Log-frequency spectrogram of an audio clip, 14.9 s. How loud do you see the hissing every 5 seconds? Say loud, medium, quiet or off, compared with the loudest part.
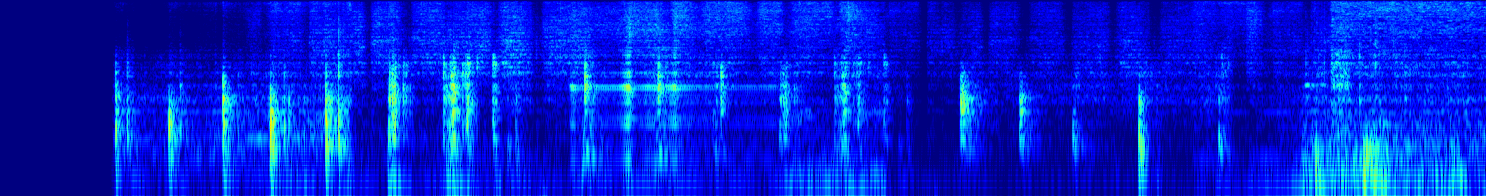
off, loud, loud.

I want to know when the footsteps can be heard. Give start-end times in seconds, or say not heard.
1.1-5.2, 5.8-12.3.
